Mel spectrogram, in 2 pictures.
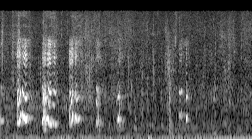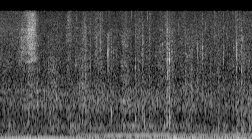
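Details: Mastiff puppies, four weeks old, from a litter of eight, stirring awake: several short squeaky whines in the first three seconds, fading into a constant low hum and soft movement noises.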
